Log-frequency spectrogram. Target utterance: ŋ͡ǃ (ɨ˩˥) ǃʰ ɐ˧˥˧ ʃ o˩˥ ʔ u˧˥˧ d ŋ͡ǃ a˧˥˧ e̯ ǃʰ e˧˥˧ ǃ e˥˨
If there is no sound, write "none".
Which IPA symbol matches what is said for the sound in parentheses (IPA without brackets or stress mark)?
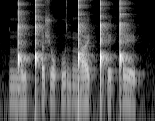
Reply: ɨ˩˥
